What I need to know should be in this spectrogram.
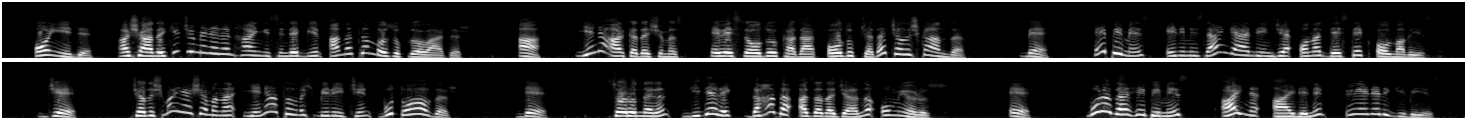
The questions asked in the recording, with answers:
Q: Aşağıdaki cümlelerin hangisinde bir anlatım bozukluğu vardır?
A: Yanıt A'dır.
